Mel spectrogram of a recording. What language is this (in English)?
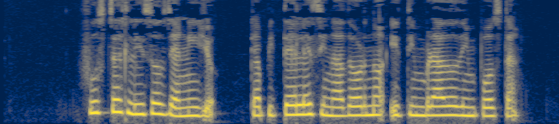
Spanish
